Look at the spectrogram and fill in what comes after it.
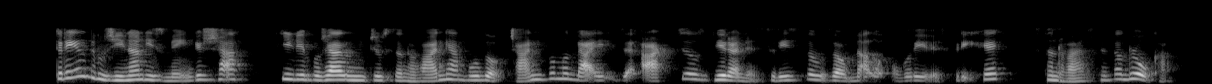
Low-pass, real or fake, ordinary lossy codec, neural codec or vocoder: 5.4 kHz; fake; none; autoencoder, 22.05 kHz, a latent of 192 numbers a frame, VITS, trained on one speaker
